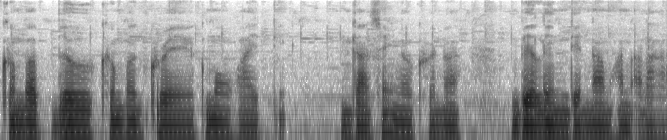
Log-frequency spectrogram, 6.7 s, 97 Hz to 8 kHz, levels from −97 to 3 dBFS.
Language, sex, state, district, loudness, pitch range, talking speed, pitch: Nagamese, male, Nagaland, Dimapur, -20 LUFS, 75-85 Hz, 135 wpm, 80 Hz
